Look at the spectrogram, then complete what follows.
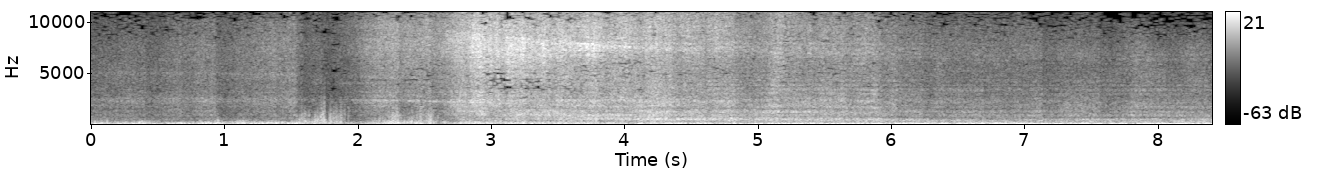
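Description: Airbus A321 jet engines at takeoff thrust as the airliner lifts off and climbs away. The roar swells sharply about two and a half seconds in, and a deep rumble keeps growing louder toward the end.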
